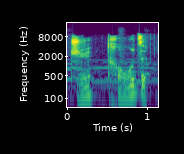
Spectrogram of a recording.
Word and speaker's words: 掷骰子: 那么上一周跟各位介绍了关于掷骰子啊，就是我们讲正确读音应该讲成这个掷骰子。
